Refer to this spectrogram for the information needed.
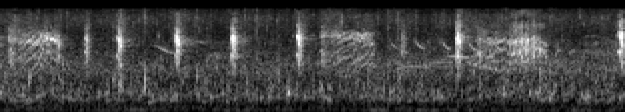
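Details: Woodchat shrike (Lanius senator) singing sharp, high clicking chips roughly every third of a second, interspersed with softer scratchy warbles and a short buzzy phrase.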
